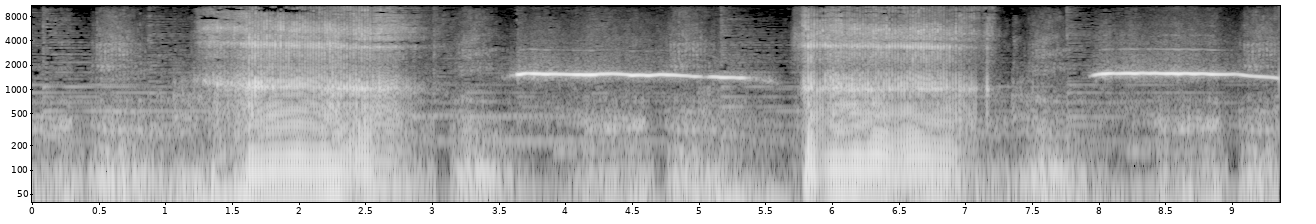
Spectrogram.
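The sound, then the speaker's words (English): A dragon snoring loudly like thunder: two deep, rumbling snorts, each followed by a thin whistling exhale, in a slow steady rhythm, forceful. “Soon the beast was snoring like thunder.”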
